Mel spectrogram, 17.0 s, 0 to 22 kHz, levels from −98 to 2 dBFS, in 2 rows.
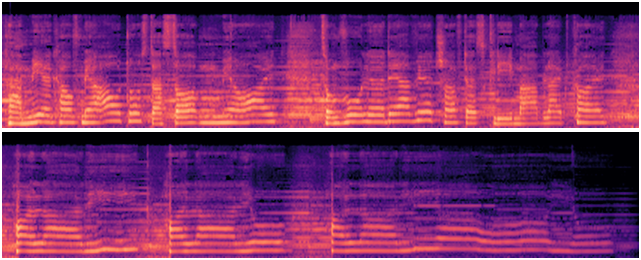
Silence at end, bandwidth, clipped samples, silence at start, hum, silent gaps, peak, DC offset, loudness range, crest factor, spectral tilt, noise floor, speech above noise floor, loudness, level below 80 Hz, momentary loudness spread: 0.55 s; 14 kHz; under 0.1%; 0 s; none; none; 0 dBFS; under 0.1%; 12 LU; 20 dB; -5.5 dB/octave; -52 dBFS; 33 dB; -20 LUFS; -52 dBFS; 16 LU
